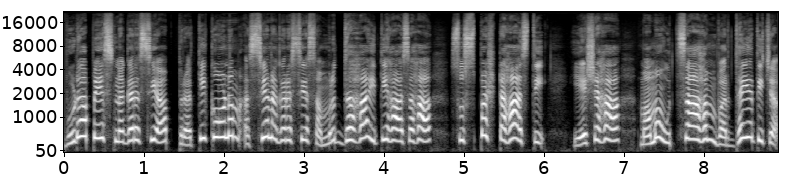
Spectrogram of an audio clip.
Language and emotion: Sanskrit, happy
